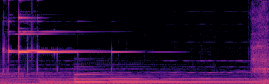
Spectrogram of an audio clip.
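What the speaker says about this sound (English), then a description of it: "The wind chime by the back door rings once as Zayne walks into the yard." A wind chime by a back door rings once, several bright metallic dings and a lingering shimmering tone that slowly fades, soft and alone.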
